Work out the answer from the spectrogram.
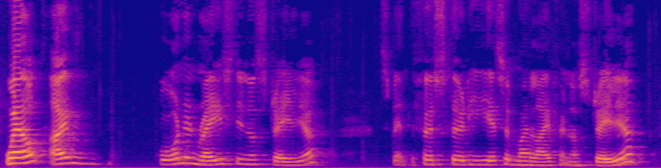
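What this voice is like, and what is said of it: Hard-to-place mixed accent. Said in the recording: “people are going to hear your accent, and they're going to have a really, really hard time figuring out where you're from ... That's a messed up accent right there.”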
